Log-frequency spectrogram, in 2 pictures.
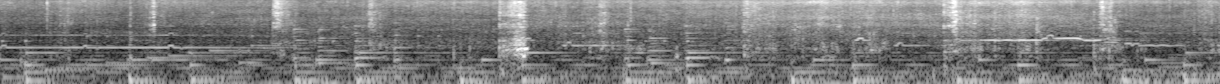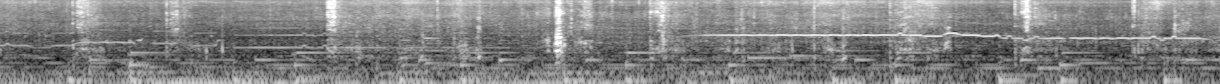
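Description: Deshi country chicken curry with potatoes fries and is stirred in a pan: a steady close sizzle runs throughout, with repeated scraping stirs and clinks and no talking.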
